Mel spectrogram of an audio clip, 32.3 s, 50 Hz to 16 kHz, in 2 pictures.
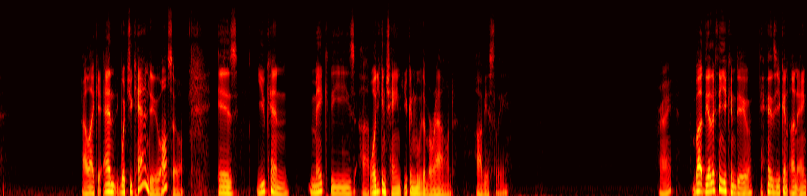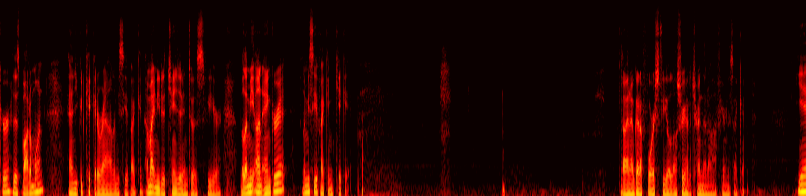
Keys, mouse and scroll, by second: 15.4 click, 16.1 click, 26.7 Right, 27.1 Up, 27.3 Right, 28.7 Up, 29.1 Left, 29.8 Right, 30.5 Up, 31.3 Down.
